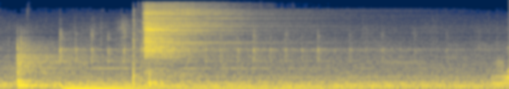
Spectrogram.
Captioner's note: air releasing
